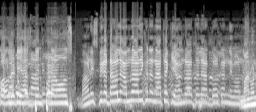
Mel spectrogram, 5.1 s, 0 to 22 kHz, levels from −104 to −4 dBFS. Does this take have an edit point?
yes; 1 cut; at 1.5 s

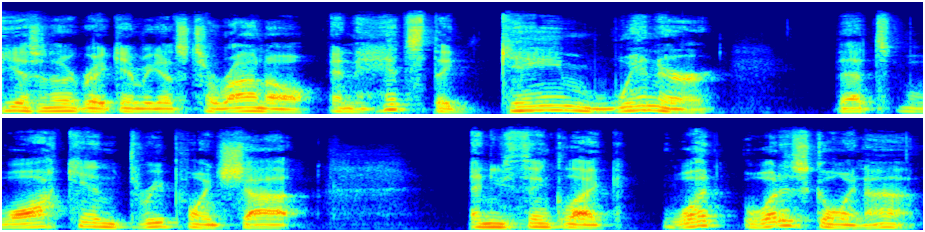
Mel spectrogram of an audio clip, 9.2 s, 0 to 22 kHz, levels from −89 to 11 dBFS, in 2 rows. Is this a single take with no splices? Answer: yes; 0 cuts

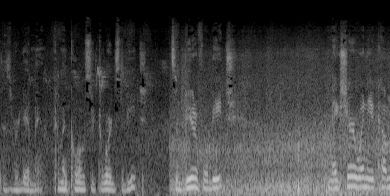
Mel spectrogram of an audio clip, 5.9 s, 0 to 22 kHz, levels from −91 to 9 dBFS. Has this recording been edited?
yes; 1 cut; at 2.5 s

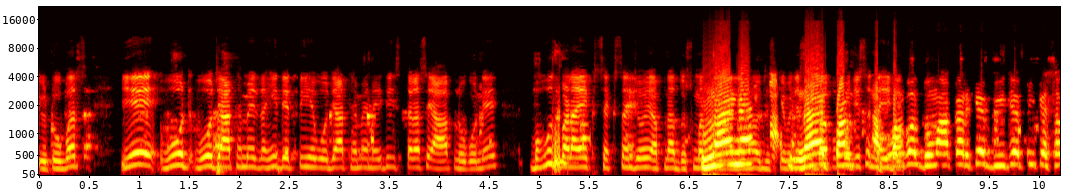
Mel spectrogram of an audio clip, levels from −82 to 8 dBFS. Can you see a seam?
yes; 1 cut; at 8.6 s

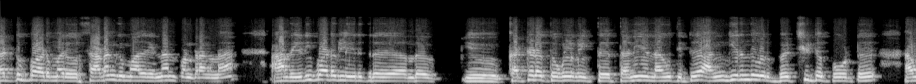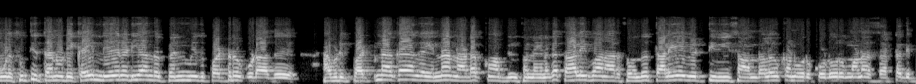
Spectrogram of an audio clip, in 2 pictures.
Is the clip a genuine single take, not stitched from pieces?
yes; 0 cuts

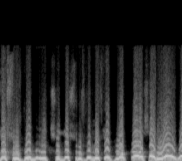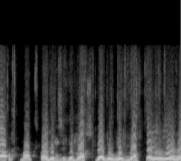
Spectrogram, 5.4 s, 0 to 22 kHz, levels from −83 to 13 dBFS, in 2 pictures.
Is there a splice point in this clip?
no; 0 cuts

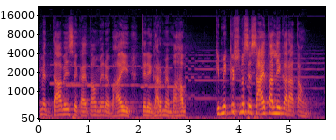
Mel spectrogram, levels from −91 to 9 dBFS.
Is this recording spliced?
yes; 1 cut; at 2.9 s

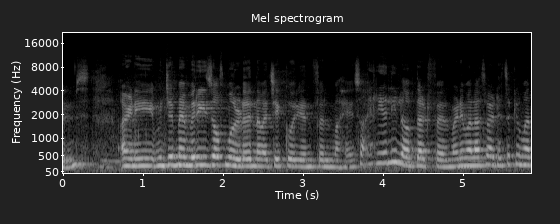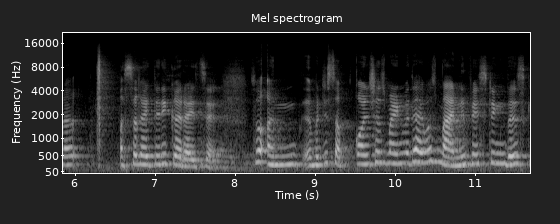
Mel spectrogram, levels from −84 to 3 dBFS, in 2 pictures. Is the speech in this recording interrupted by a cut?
no; 0 cuts

